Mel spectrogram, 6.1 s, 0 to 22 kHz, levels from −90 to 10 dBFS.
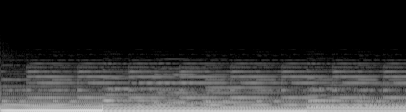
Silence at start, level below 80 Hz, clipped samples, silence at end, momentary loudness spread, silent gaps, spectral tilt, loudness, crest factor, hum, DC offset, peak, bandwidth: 0 s; -14 dBFS; under 0.1%; 0 s; 7 LU; none; -13.5 dB/octave; -17 LUFS; 8 dB; none; under 0.1%; -6 dBFS; 2.2 kHz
